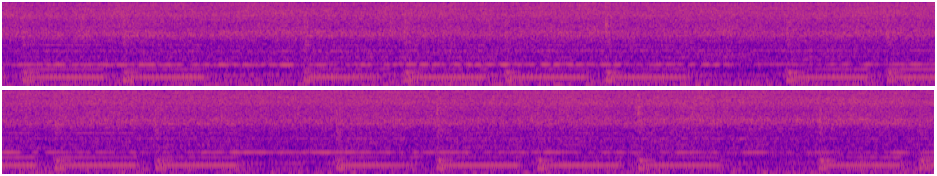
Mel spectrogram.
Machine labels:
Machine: slide rail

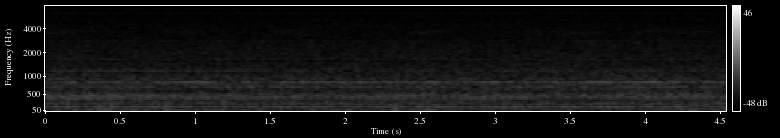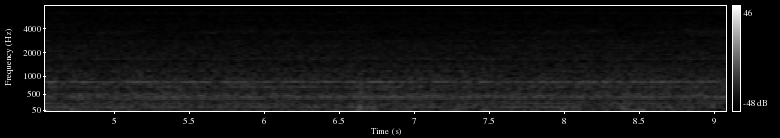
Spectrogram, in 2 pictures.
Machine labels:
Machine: fan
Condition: normal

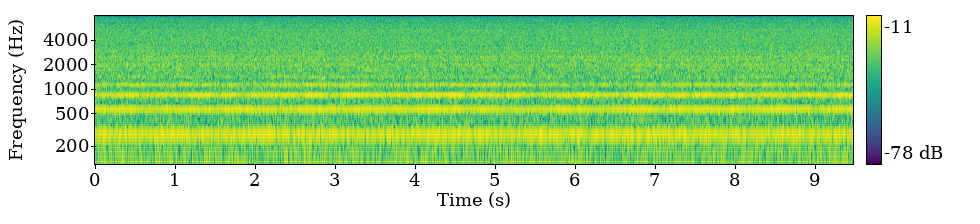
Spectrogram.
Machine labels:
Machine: fan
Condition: normal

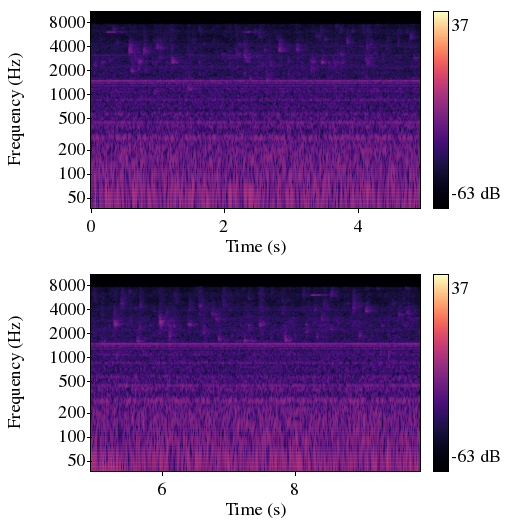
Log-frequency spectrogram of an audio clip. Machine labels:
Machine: pump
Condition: normal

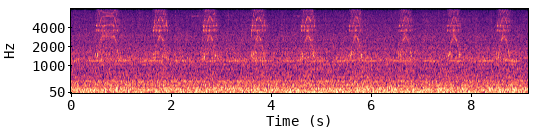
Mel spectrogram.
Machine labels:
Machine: slide rail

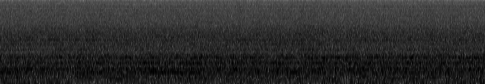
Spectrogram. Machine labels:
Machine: fan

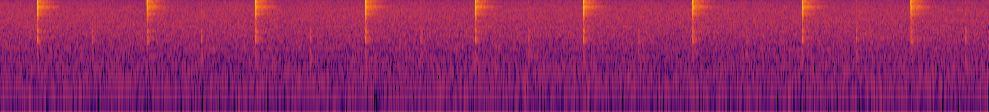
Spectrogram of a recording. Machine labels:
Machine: valve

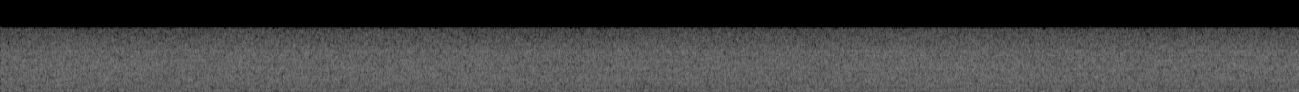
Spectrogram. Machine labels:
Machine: fan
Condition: abnormal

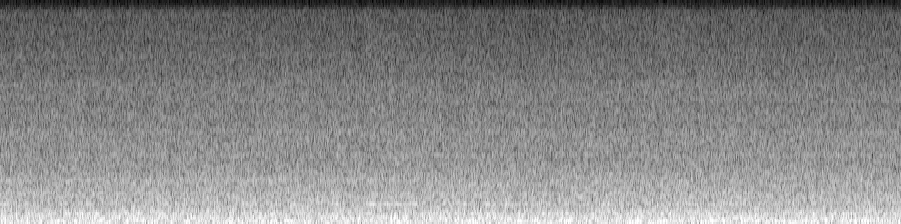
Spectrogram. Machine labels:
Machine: slide rail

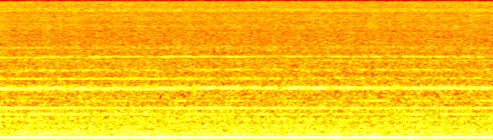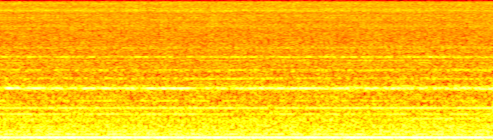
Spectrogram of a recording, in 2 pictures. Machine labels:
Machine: fan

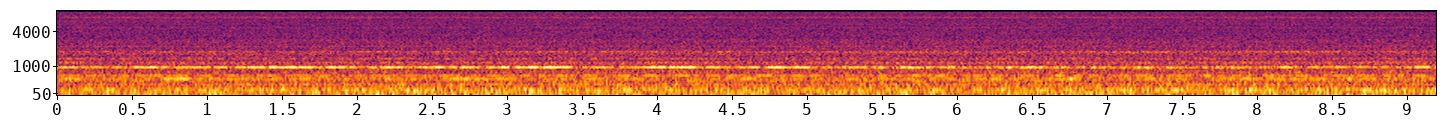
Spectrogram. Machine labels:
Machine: fan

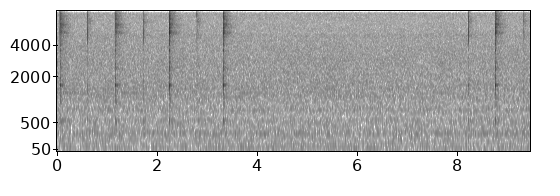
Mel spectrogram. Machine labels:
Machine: valve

